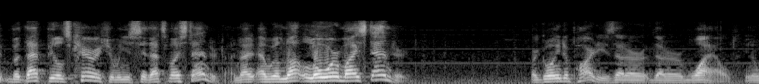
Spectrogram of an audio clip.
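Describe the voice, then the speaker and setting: A man's voice: medium pitch, dark tone, breathy edge. A man preaching a sermon to his congregation. He talks conversationally, repeats himself and asks rhetorical questions. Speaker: minister. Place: church hall. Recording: muffled lo-fi recording.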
